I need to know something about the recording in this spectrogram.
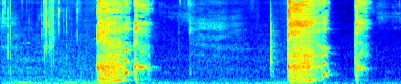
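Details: Afternoon coughing fit in a girl, starting weak and gradually becoming violent: two bouts of harsh, forceful coughing, about four coughs in all, in a quiet room.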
